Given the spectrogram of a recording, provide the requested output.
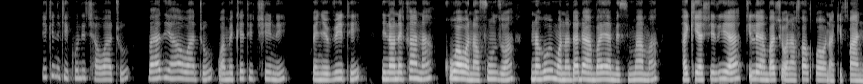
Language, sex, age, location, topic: Swahili, female, 25-35, Kisumu, health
